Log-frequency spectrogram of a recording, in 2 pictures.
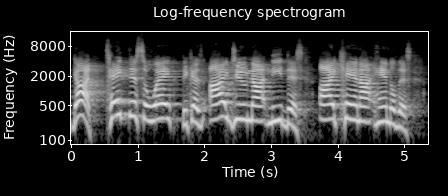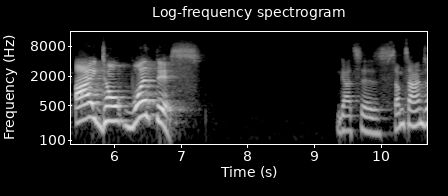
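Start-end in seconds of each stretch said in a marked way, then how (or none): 0.0-7.3 loud, high, emphatic plea; impassioned acted prayer; desperate demand. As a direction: hammer each refusal at God, stretching the last.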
